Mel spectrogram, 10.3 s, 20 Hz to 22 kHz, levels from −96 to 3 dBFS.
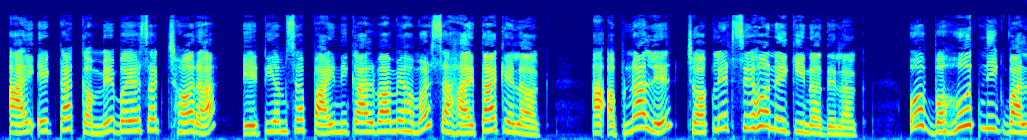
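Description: No technical faults can be heard anywhere in this speech recording. There is nothing to mark at any point along its timeline.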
